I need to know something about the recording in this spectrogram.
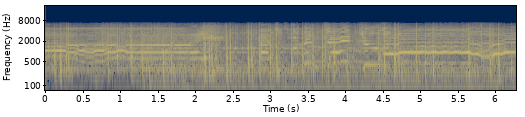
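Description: Music with a melody line over a steady bass, with the pops and crackle of aerial fireworks bursting through it, more of them from about two seconds in.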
